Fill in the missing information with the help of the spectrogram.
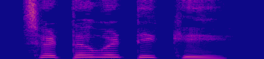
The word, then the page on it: ಚಟುವಟಿಕೆ: caṭuvaṭike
